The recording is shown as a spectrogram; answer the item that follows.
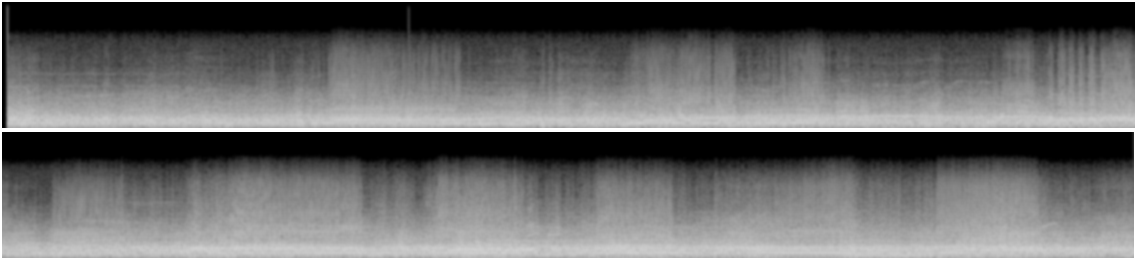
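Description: Massed vuvuzelas blown by a stadium crowd: a continuous, even drone held on one low note.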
